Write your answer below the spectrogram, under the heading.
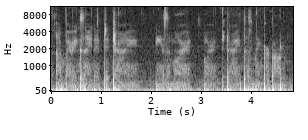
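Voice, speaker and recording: A woman whispers over noticeable background noise. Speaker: ASMR content creator. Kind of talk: ASMR intro to camera.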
